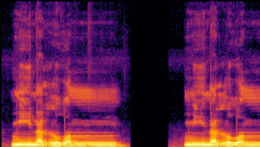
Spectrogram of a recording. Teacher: Maka kalau kita berhenti kita dengungkan dulu dua harkat baru matikan mimnya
